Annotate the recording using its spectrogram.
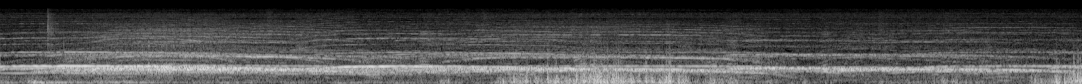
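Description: Several conch shells blown together, long loud tones that overlap and waver slowly in pitch. A rougher low noise joins about five seconds in.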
